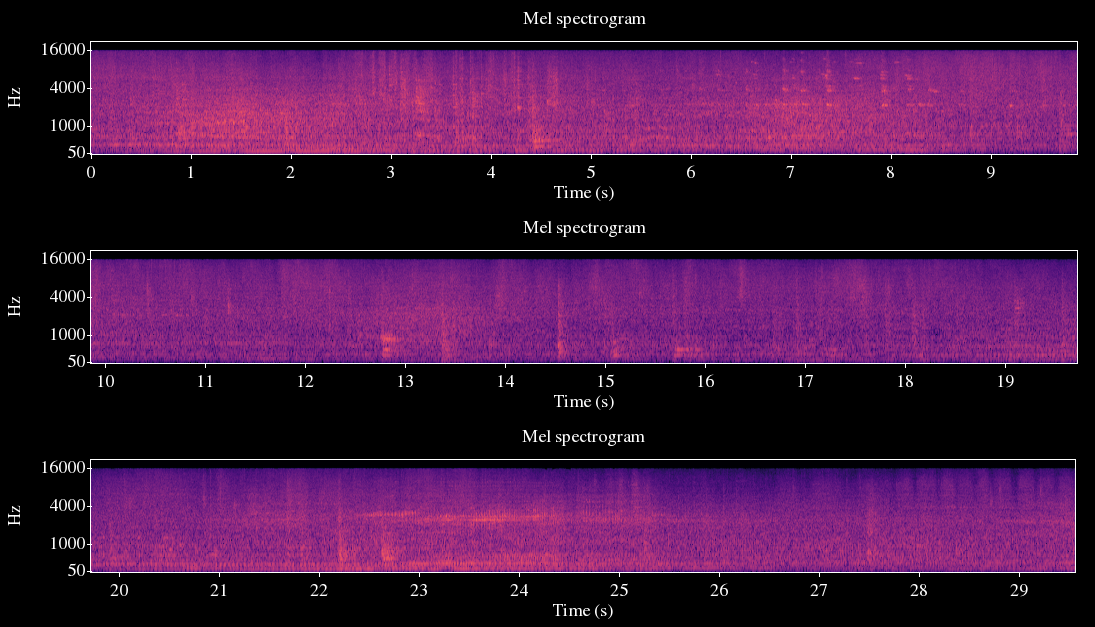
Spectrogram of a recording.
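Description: Street-food cooking: food sizzling on a hot griddle, with frequent short clicks and clatter of utensils. Some voices and engine sound lie underneath.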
